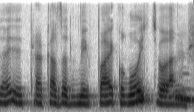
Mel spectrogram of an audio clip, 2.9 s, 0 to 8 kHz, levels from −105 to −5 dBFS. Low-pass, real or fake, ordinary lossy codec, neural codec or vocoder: 7.2 kHz; real; none; none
